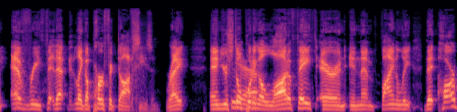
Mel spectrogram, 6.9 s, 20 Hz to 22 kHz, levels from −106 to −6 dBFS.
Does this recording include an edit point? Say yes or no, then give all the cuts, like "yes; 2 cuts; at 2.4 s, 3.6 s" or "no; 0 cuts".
no; 0 cuts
